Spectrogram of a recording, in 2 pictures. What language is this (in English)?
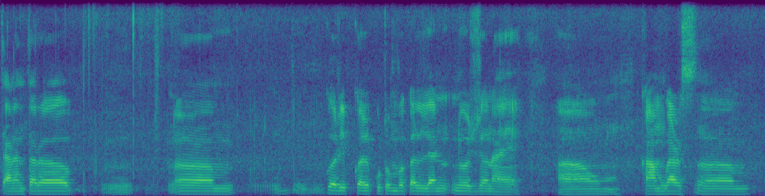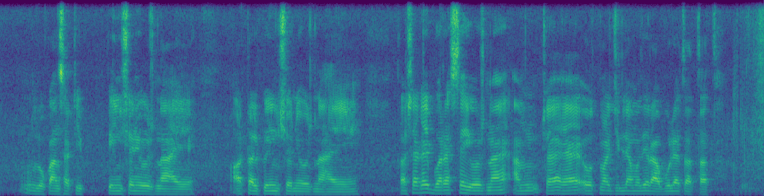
Marathi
